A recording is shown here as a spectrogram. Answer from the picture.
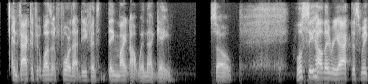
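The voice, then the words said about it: Strained, unwell-sounding voice. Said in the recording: “apologize for my voice, folks. Playing hurt”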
